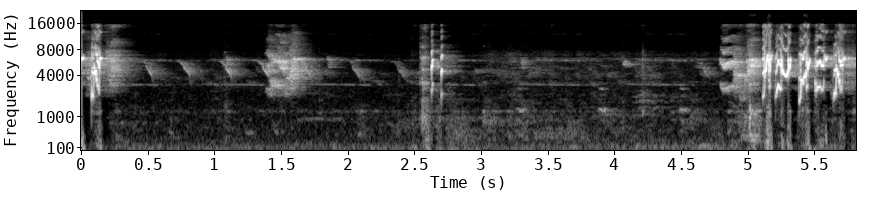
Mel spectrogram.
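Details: Caged lovebird, used to stimulate other caged lovebirds to sing, giving spaced high squeaks and short harsh chatters, then a loud continuous burst of shrill twittering at the end.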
